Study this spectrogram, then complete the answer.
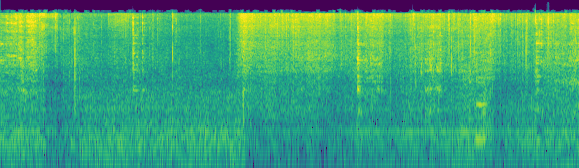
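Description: French toast fries in butter in a pan with a steady broadband sizzle, joined by occasional scraping and stirring noises from a utensil; no voices.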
